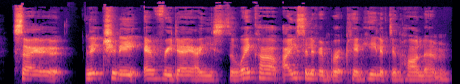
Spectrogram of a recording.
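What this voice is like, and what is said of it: British accent. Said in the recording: “the minute he heard my accent ... you've got a British girl that works for you”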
